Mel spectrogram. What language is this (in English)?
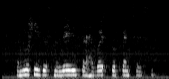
Ukrainian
